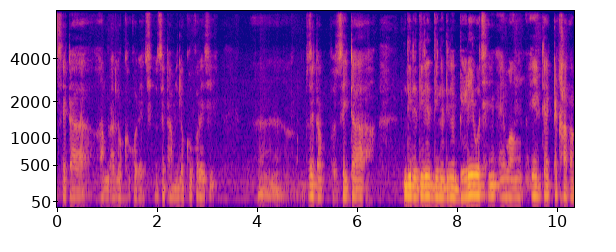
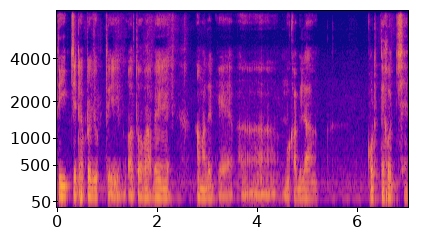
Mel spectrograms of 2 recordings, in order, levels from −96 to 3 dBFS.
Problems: none marked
